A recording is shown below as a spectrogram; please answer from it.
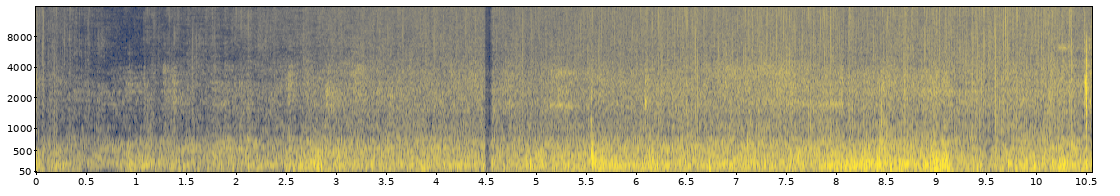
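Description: Steady hiss of a lecture hall's room noise picked up through the PA and recording microphone, growing a little louder over the stretch, with no speech.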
